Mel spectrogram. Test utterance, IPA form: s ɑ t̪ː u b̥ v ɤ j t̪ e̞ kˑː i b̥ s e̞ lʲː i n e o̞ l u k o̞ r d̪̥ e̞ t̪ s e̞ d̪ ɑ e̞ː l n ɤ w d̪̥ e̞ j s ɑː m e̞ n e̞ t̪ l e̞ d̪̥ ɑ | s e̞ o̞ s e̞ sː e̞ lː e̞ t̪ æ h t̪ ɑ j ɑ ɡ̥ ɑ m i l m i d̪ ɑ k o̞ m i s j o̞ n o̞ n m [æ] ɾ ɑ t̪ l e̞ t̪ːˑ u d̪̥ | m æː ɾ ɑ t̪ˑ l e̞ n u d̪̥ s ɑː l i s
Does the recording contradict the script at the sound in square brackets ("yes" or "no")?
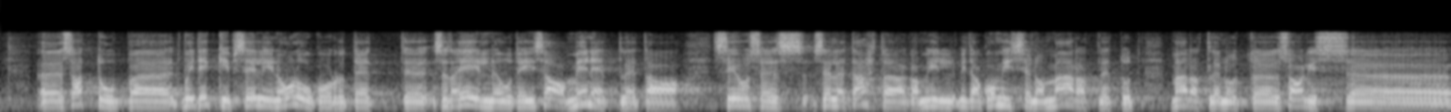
yes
